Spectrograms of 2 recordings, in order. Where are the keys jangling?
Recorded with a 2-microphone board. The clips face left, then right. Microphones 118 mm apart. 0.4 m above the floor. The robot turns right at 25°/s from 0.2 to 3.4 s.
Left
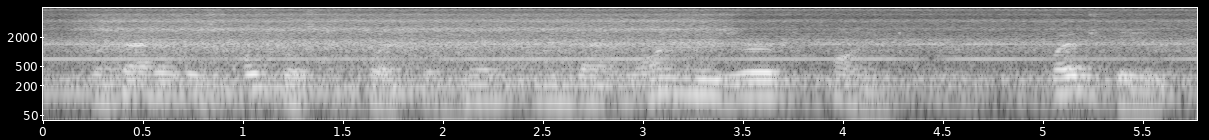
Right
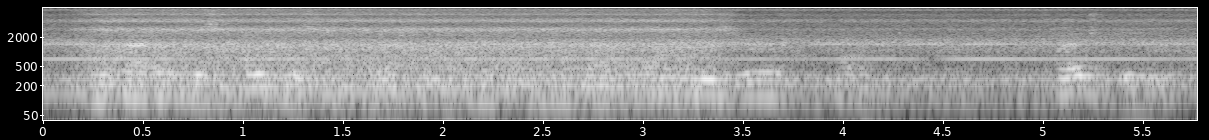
No keys jangling in this recording.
